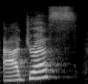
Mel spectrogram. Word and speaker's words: address: on the second syllable if it's a noun what's your address usually it follows the rule of the first syllable address but people also put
